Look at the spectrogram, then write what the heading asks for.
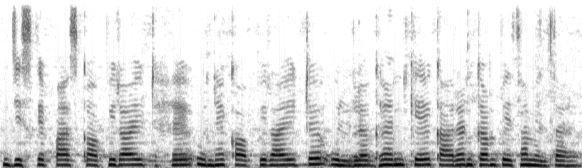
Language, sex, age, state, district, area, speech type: Hindi, female, 18-30, Madhya Pradesh, Harda, urban, read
